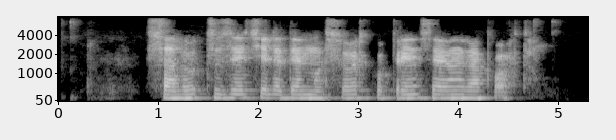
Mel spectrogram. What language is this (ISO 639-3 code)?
ron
